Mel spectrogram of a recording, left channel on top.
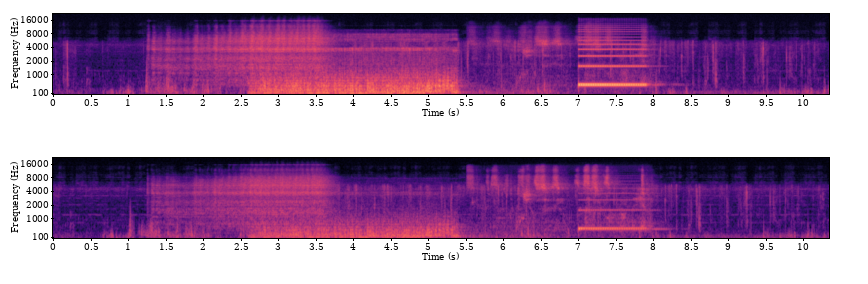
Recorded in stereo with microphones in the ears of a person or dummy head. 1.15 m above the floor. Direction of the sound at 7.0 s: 70° left (ahead or behind).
